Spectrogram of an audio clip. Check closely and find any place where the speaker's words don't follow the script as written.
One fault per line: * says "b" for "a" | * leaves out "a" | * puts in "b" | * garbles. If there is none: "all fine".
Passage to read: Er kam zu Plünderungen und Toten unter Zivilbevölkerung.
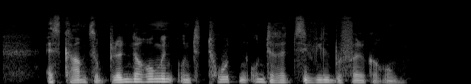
* says "Es" for "Er"
* puts in "der"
